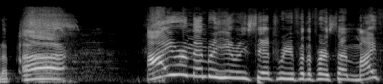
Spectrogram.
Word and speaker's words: Santeria: So can you tell me what it is about Santeria by Sublime that you love? – And you have to say it like that, Santeria. – Sorry. – Santeria.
